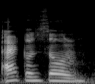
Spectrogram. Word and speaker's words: Arkansas: So nandito na tayo ngayon sa Arkans pero ang ko dati yan is Arans pero ang correct pronunciation nila is Aran Soul.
